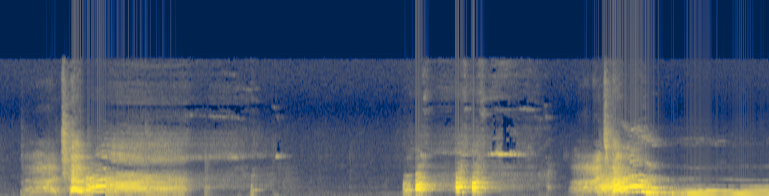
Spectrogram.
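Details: Siberian Husky howling in response to hearing someone sneeze: whining, wavering howls rising then sliding down, broken by a silent gap and a few short sharp bursts, then a long falling howl that trails off.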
